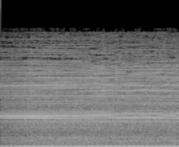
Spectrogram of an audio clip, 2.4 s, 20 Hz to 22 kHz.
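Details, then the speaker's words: 1982 Chevy Camaro Crossfire V8, salvage-auction car, not cold day: steady even V8 hum held around 1800–2100 rpm just after starting; high idle. "she fires right up idling a little high but hopefully it'll drop down here in a second she's running about 1800 rpm now 2 000."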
